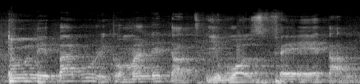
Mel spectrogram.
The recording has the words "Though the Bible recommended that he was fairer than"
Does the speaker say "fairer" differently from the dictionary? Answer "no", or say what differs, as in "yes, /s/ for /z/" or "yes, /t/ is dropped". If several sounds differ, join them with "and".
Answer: yes, /ɹ/ is dropped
